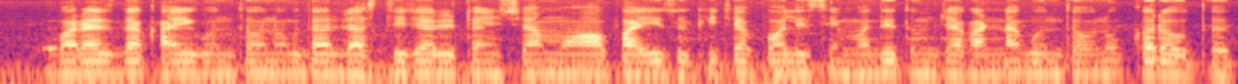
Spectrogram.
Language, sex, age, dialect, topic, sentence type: Marathi, female, 25-30, Southern Konkan, banking, statement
